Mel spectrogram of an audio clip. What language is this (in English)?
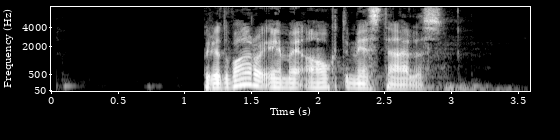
Lithuanian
